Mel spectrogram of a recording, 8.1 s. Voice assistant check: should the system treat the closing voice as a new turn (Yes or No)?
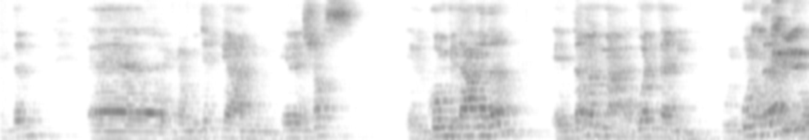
No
